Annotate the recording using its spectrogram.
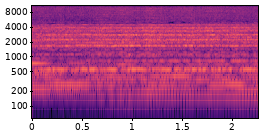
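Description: Mixed gospel choir singing long held chords, the harmony shifting about a second in.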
